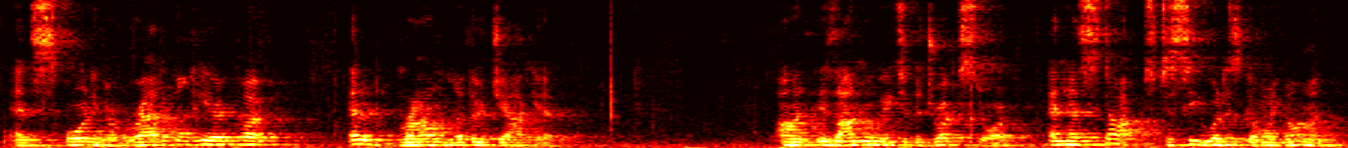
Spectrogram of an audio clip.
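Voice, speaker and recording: A woman's voice: fairly low pitch, darkish tone. A woman reading stage directions as narrator at a live staged reading. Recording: roomy, distant mic, clear noise.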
